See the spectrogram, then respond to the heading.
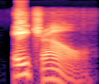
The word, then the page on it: HL: American English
